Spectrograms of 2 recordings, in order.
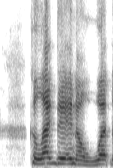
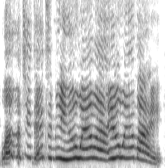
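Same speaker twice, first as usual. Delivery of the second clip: high mock crying wail. Tara sobbing to herself, hammed-up high wail. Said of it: "she's like".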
